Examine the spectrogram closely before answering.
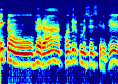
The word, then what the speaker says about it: Owerá: bom a a música do overá que se escreve o w e r a tem em todo lugar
